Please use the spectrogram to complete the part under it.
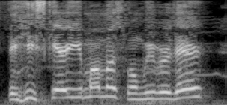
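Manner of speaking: ordinary talk, nothing marked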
